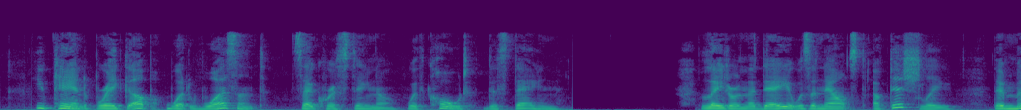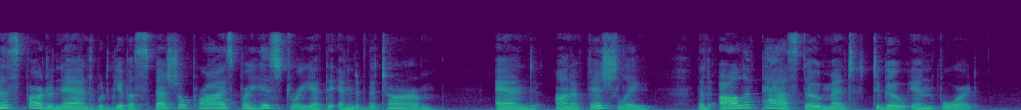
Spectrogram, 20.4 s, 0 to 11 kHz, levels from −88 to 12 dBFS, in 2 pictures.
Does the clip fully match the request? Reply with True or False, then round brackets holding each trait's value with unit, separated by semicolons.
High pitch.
False (155 Hz)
